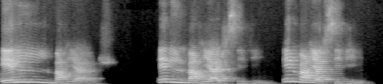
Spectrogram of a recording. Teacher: o L junta com o E, fica ele mariage.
